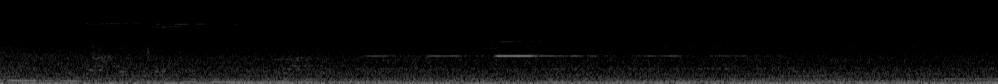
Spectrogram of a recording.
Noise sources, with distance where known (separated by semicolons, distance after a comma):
engine of unclear size, far; reverse beeper, far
